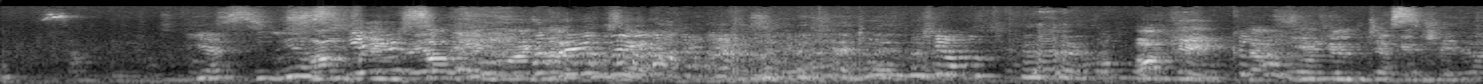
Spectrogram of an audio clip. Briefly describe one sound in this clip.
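A woman laughs and talks with animation.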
